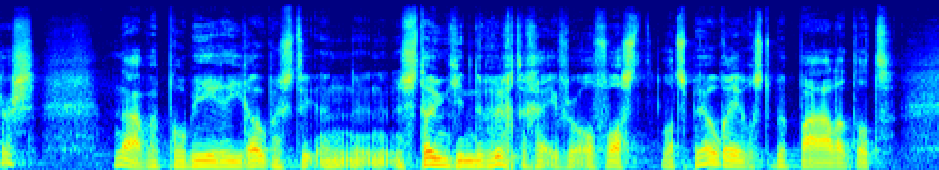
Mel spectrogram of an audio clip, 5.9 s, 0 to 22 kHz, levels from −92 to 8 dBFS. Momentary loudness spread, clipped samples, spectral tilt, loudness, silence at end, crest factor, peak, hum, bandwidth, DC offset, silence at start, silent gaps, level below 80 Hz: 9 LU; under 0.1%; -5 dB/octave; -28 LUFS; 0 s; 18 dB; -10 dBFS; none; 18.5 kHz; under 0.1%; 0 s; none; -58 dBFS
